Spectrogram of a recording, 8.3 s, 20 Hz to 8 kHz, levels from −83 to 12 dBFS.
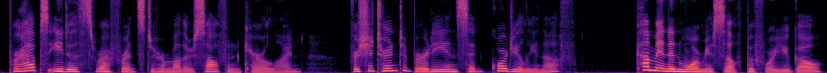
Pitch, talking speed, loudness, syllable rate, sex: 195 Hz, 180 wpm, -21 LUFS, 6.2 syllables/s, female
